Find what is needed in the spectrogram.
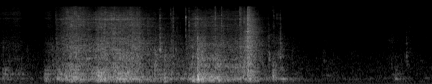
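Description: Handling noise on a hi-fi unit's metal cabinet: rubbing and scraping for about two seconds, with two sharp clicks near the end of it.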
